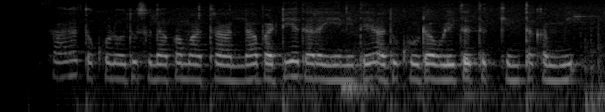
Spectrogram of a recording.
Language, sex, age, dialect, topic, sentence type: Kannada, female, 25-30, Coastal/Dakshin, banking, statement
